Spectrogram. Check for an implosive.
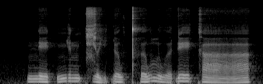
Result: present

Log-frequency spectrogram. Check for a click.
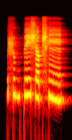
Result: absent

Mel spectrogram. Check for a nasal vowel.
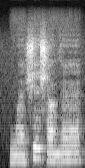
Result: present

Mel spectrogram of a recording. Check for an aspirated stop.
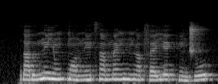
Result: absent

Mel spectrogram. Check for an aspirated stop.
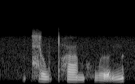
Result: present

